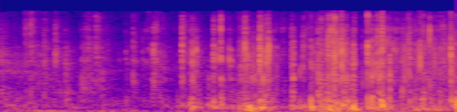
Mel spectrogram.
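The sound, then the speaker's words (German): A paper goodie bag holding Spekulatius biscuits is crinkled and rustled in bursts of dry, crackly noise, starting softly and growing louder and busier over about two seconds, with no voices. “Knister, Knister doch nochmal noch bitte mit deiner Wundertüte.”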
